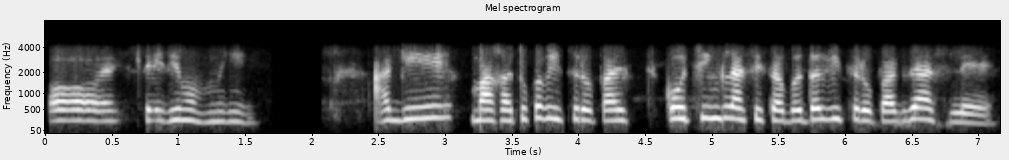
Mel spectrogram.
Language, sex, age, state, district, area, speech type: Goan Konkani, female, 18-30, Goa, Bardez, rural, conversation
